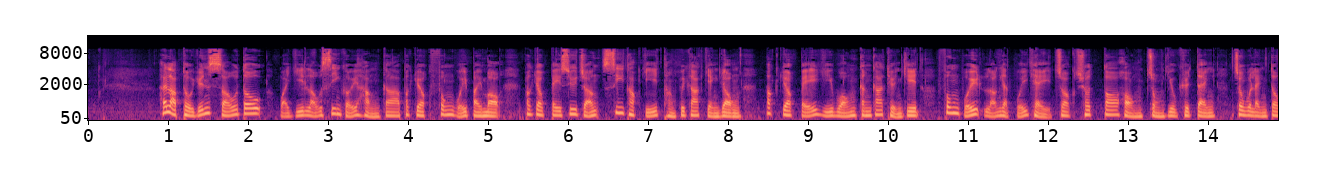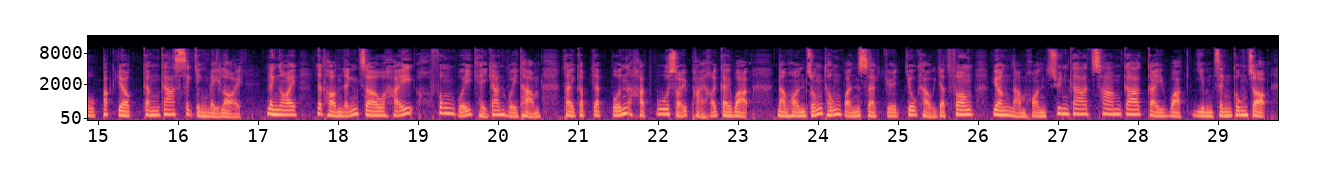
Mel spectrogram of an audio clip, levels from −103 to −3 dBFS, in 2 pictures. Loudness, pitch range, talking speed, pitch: -25 LUFS, 125-160 Hz, 230 characters per minute, 140 Hz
